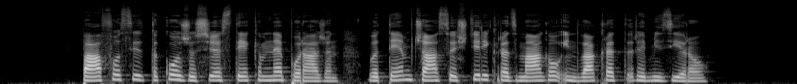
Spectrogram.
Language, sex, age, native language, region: Slovenian, female, 50-59, Slovenian, Coastal Karst region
